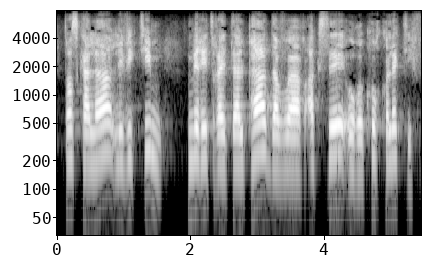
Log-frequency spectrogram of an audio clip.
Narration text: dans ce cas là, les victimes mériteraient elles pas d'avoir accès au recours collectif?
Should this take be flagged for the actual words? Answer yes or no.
no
